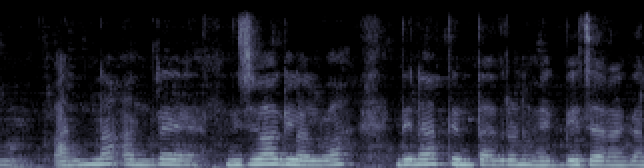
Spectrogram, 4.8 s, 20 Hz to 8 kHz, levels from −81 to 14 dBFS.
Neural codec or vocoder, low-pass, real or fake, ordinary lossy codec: none; 7.2 kHz; real; none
